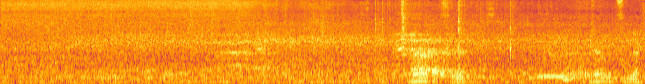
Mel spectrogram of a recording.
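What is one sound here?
Flares hiss and crackle steadily in a large echoing hall.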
